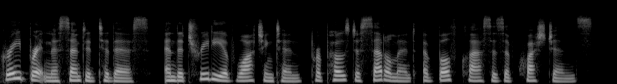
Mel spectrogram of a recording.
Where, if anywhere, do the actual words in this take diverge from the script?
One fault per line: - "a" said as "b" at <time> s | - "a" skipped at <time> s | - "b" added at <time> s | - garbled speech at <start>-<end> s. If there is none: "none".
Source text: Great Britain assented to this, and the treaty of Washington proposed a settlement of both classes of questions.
none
